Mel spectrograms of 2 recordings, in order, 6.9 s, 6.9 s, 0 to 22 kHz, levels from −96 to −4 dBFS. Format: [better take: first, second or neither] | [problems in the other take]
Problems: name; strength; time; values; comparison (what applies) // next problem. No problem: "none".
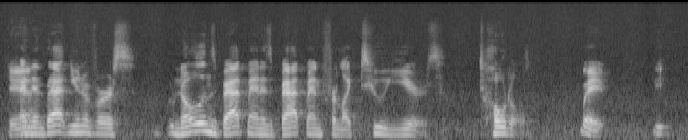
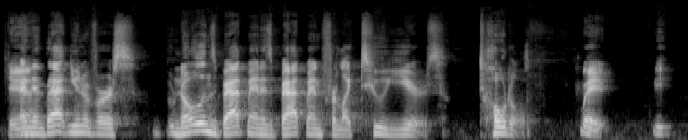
second | hiss; faint; throughout; 25 dB below the speech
